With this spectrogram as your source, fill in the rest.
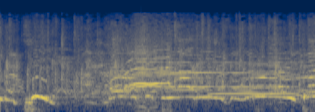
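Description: A young man sings loudly nearby.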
